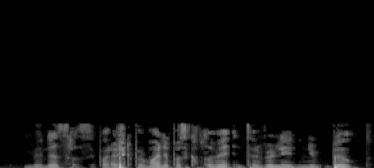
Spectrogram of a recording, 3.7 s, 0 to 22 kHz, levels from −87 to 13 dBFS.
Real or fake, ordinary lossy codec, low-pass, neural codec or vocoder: fake; MP3, 24 kbps; 7.2 kHz; autoencoder, 48 kHz, 128 numbers a frame, DAC-VAE, trained on Japanese speech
